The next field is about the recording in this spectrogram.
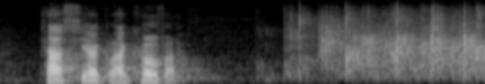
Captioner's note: clapping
